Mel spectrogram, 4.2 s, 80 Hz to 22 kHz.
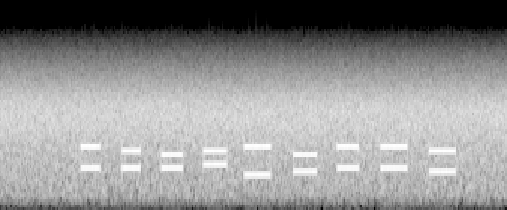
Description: DTMF, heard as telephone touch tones, dialled by hand, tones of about 190 ms, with phone line noise. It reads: 987034995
